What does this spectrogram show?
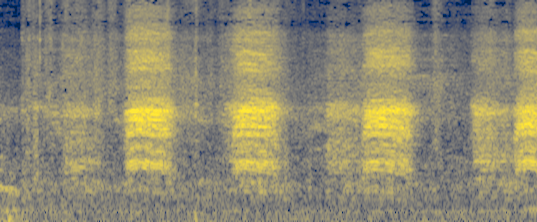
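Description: A bird calling: four loud calls about a second apart, each about half a second long, with a fainter one near the end.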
